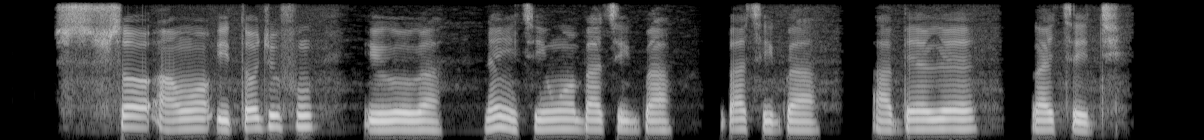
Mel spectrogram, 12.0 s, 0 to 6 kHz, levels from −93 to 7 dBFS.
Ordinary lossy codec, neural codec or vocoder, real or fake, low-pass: none; none; real; 5.4 kHz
